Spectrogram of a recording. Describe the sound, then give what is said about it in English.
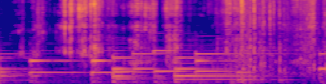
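Chips being eaten softly, with many quick, crisp crunches and crinkles over sustained tonal music. “You sit over here like softly eating your chips.”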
